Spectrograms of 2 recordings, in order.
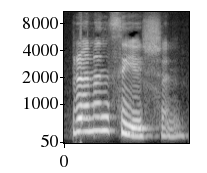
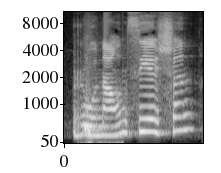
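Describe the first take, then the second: First: The second syllable sounds like 'nun'. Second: The second syllable sounds like 'noun'. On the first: The speaker calls it right. "It's प्रनन्सिएशन" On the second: The speaker calls it wrong. "No"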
